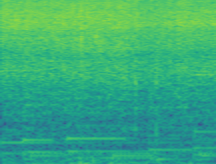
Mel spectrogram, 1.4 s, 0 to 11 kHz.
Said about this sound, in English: while we're cooking our 1/4 pound all beef hamburger here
